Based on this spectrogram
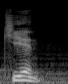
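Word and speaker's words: quién: あとそうですね、誰と住んでるのと聞きたい場合は誰々と一緒にという意味の前置詞が CON と書いてコン、誰という疑問代名詞は QUIEN で E の上にアクセント、それで帰縁、それなんで君は誰と住んでいるのだったらコンキエンビベスだし、あなたは誰と住んでるんですかというんであればコンキエンビベウステというふうになります。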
